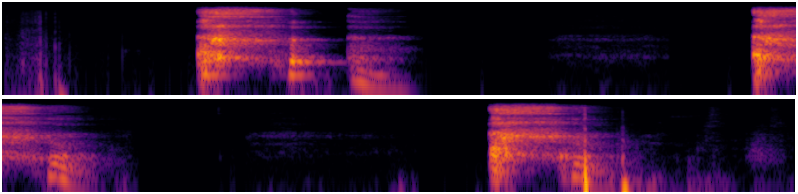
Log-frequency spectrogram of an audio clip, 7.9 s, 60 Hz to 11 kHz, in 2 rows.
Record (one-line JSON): {"three_cough_length": "7.9 s", "three_cough_amplitude": 6504, "three_cough_signal_mean_std_ratio": 0.32, "survey_phase": "beta (2021-08-13 to 2022-03-07)", "age": "65+", "gender": "Male", "wearing_mask": "No", "symptom_cough_any": true, "symptom_fatigue": true, "symptom_headache": true, "symptom_onset": "6 days", "smoker_status": "Never smoked", "respiratory_condition_asthma": false, "respiratory_condition_other": false, "recruitment_source": "Test and Trace", "submission_delay": "1 day", "covid_test_result": "Positive", "covid_test_method": "RT-qPCR"}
